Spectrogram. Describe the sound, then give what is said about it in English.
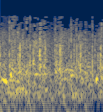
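An audience claps together in a steady, dense burst of applause, a continuous crackling wash of many hands at an even loudness throughout. “This has a round of applause again, please.”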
